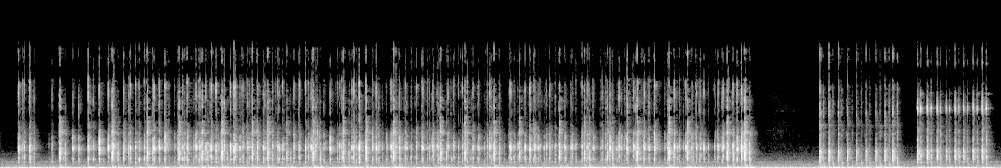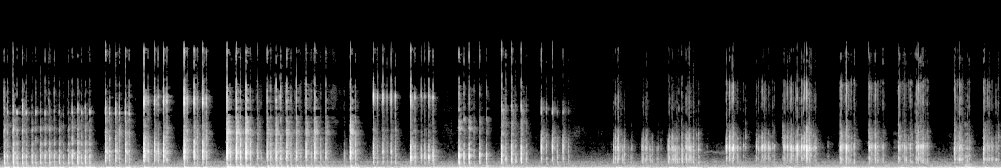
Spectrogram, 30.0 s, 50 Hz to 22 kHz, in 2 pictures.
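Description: Typing on a Neo65 65% mechanical keyboard with lubed Rebult Penyu switches, ABS keycaps and foam-dampened plate and case. The clacking is fast and dense at first, stops briefly about eleven seconds in, then goes on with more spaced-out keystrokes.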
